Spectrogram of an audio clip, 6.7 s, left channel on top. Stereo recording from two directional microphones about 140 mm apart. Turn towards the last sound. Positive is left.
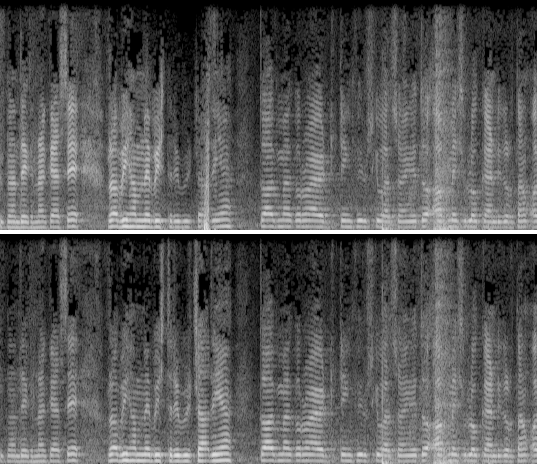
turn(degrees=-5)  # may be behind; listen again after turning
